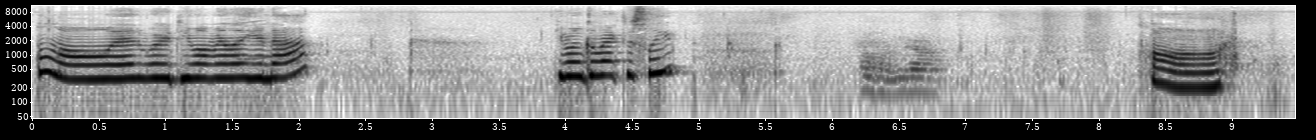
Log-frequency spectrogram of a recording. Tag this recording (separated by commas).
Speech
